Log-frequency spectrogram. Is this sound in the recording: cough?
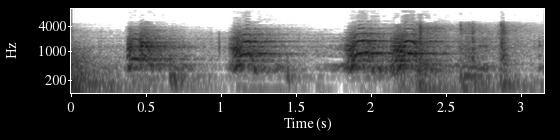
no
